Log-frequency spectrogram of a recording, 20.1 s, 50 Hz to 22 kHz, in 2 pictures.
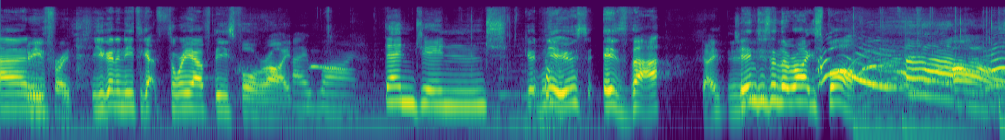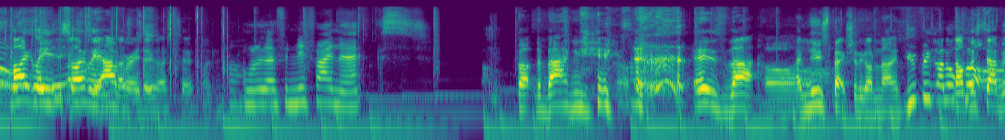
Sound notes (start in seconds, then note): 8.1 contestants cheering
